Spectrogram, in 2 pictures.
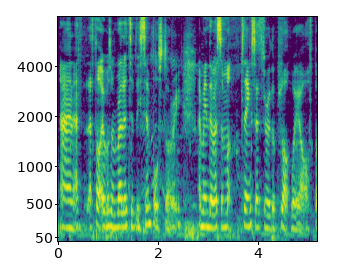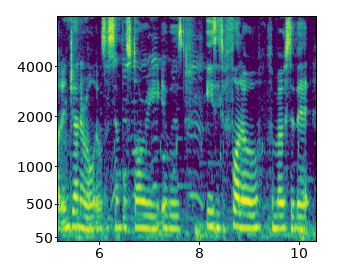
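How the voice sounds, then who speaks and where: Low gravelly woman reviewing a film. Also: little pitch movement, a little fast, a bit bright, soft background music. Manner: enthusiastic, thinks aloud with frequent rephrasing. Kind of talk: casual review discussion.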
